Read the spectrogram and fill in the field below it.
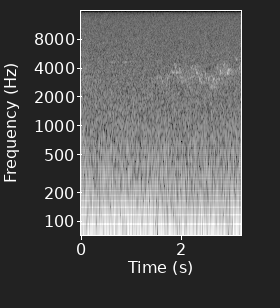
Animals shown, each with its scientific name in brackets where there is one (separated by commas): Black-throated Green Warbler (Setophaga virens), Purple Finch (Haemorhous purpureus)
